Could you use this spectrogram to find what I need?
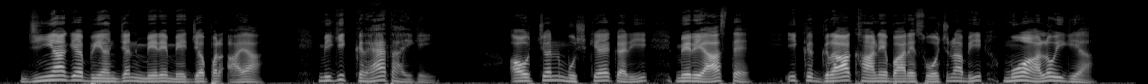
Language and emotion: Dogri, disgusted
